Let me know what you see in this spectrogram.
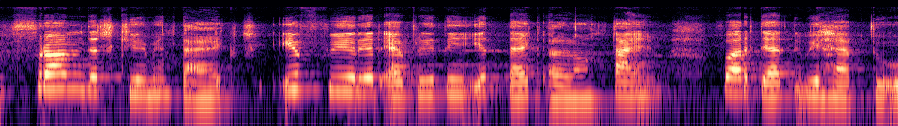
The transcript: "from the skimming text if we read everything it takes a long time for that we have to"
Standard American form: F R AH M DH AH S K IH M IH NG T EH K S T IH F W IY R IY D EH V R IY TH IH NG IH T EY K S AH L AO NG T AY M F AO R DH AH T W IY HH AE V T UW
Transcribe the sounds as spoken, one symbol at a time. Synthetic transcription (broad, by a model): F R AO M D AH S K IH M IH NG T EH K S T IH F W IY R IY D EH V R IY T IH NG IH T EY K AH L AO NG T AY M F AO R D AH T W IY HH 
